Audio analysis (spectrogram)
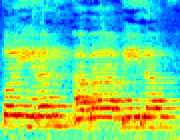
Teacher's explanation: نون کی آواز کو ظاہر کر کے بلا غنہ کے جلد پڑھے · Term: اظہار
